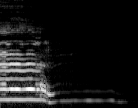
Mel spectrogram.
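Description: A man singing unaccompanied into a handheld microphone, holding a long vowel that drops about three quarters of a second in to a softer, lower held note, which fades out near the end.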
